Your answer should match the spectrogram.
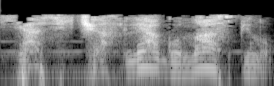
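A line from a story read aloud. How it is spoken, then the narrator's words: Whispered. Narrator (Russian): прошептала она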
